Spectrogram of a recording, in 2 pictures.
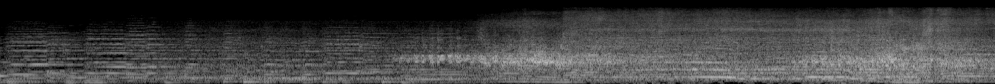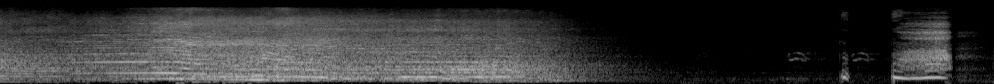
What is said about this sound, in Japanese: そうさ、エンジンつけてカート専用のサーキットで走るんだよ。俺たちと同じ年ぐらいのやつらも走ってるんだぜ。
